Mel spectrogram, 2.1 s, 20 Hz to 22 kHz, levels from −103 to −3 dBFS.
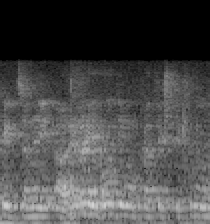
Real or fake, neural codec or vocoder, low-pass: real; none; 7.2 kHz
